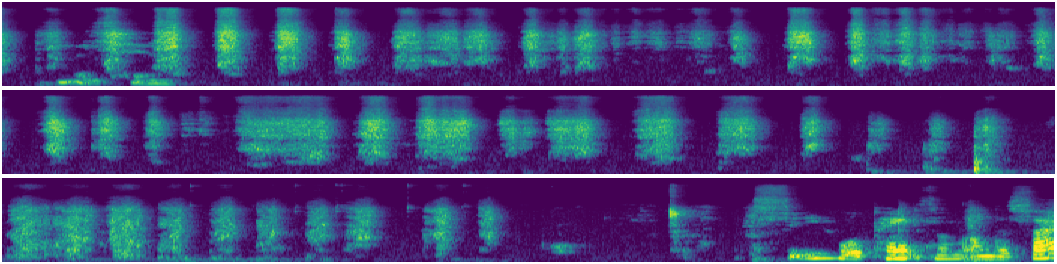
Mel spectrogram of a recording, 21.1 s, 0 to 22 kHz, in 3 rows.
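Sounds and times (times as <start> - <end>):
paintbrush scratching on canvas: 0.0 - 17.4.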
